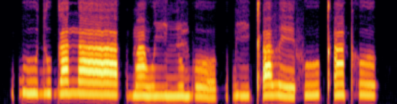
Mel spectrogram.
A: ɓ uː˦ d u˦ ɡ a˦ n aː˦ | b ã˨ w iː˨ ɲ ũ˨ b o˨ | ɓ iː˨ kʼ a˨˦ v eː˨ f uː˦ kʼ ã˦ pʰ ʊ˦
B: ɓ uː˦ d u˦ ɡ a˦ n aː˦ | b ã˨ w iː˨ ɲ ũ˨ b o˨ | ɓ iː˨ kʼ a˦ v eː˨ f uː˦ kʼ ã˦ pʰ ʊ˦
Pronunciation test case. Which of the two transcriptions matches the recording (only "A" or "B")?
B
